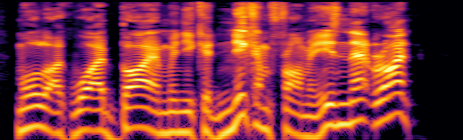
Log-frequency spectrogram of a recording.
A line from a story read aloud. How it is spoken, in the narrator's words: Deacon said, his voice rising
